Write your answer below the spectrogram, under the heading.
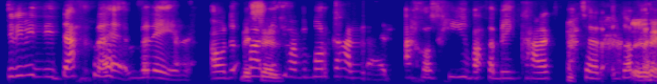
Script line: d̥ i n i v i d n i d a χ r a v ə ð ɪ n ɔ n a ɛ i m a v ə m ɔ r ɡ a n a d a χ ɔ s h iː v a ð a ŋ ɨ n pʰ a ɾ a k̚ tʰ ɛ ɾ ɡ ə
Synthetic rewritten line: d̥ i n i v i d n i d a χ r ɛ v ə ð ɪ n ɔ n a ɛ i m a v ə m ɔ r ɡ a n ɛ d a χ ɔ s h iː v a θ a m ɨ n kʰ a ɾ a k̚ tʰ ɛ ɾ ɡ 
